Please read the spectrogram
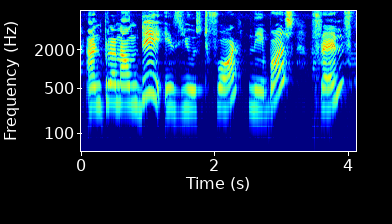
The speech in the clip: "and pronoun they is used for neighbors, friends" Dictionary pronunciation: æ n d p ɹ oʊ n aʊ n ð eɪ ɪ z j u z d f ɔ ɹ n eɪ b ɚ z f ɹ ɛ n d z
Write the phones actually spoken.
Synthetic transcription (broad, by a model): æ n d p ɹ oʊ n aʊ n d eɪ ɪ z j u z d f ɔ ɹ n eɪ b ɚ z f ɹ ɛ n d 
